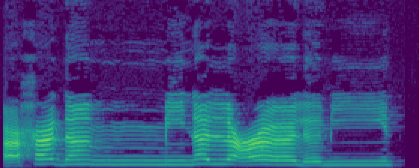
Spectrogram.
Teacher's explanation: تنوین کے بعد جو ہے میم آ رہا ہے، اور میم جو ہے حروف جر ملون میں سے ہے تو یہاں پر ادغام ہوگا، تو ہم اسے غنی کے ساتھ پڑھیں گے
